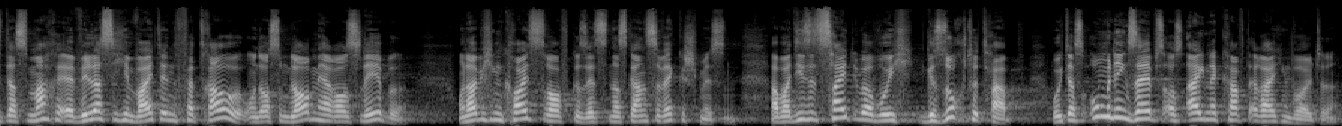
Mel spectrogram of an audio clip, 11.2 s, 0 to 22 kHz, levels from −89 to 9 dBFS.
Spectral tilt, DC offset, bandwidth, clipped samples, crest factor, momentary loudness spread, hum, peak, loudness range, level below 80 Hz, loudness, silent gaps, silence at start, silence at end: -4 dB/octave; under 0.1%; 17.5 kHz; under 0.1%; 18 dB; 8 LU; none; -4 dBFS; 2 LU; -78 dBFS; -21 LUFS; none; 0 s; 0.05 s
